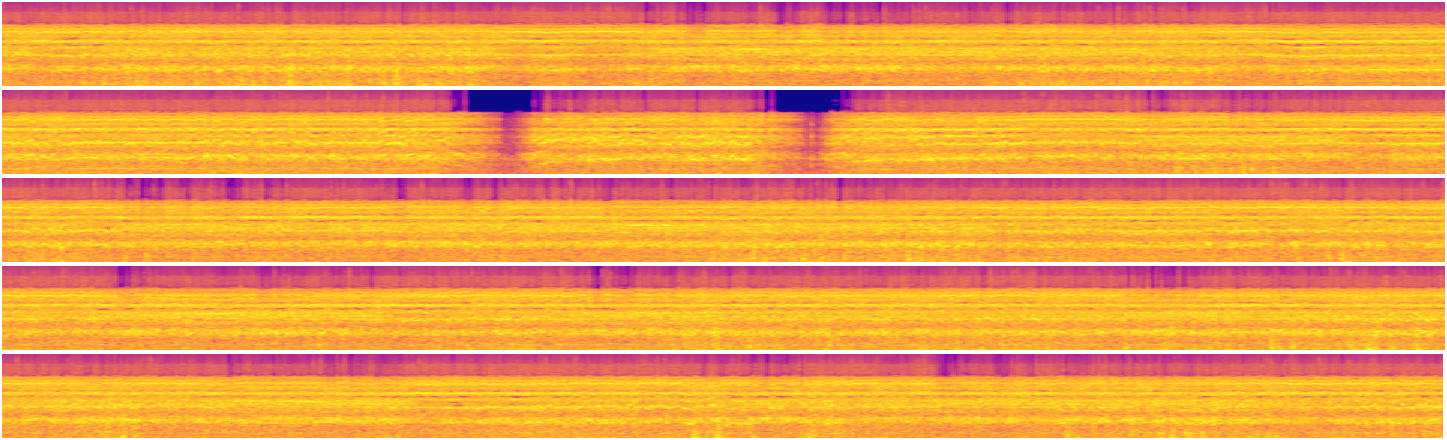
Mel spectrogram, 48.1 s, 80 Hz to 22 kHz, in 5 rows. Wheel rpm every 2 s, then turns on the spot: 230, 230, 220, 230, 220, 210, 140, 140, 220, 220, 230, 220, 220, 220, 230, 230, 220, 230, 230, 230, 220, 220, 230, 220.
none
